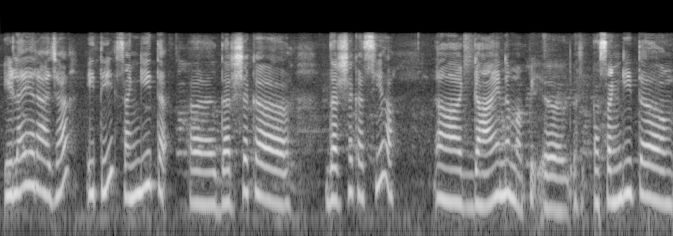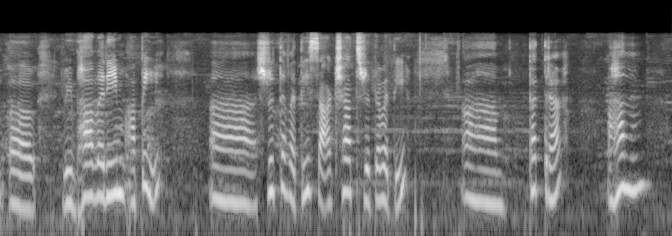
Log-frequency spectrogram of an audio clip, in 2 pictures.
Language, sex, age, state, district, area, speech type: Sanskrit, female, 30-45, Andhra Pradesh, Krishna, urban, spontaneous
